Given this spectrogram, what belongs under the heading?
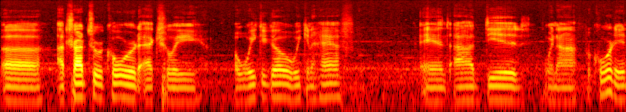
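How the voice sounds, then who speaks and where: Over music in the background, a man with a fairly low pitch speaks in a flat monotone at a fairly slow pace. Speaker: let's play gamer. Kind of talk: gameplay commentary.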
